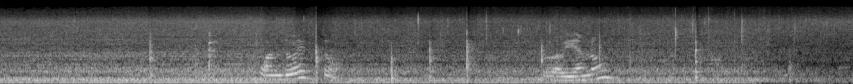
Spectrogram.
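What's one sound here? Onions sizzle in a frying pan.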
